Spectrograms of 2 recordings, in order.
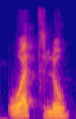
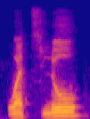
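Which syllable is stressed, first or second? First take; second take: first; second. First: The stress is on the first syllable. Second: The stress is on the second syllable. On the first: The speaker calls it right. "النبر على حركة الواو فتنطق واتلو" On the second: The speaker calls it wrong. "ولا تنطق واتلو"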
